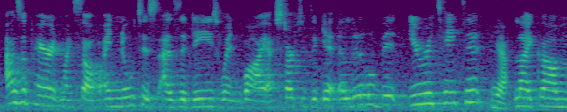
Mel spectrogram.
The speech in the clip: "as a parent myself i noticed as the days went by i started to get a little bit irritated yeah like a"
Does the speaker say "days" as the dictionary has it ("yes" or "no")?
yes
